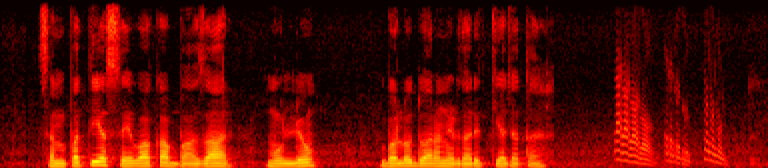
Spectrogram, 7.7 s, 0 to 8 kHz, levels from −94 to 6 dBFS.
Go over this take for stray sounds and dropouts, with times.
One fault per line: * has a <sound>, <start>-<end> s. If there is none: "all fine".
* has a chirp, 6.1-7.3 s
